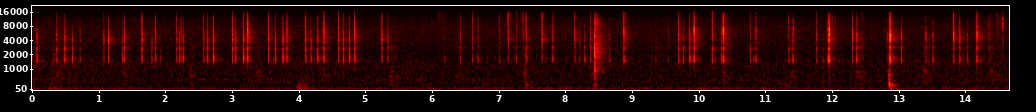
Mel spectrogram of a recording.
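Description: Fingernails tap rapidly on the front of a closed, hollow gold and tortoiseshell metal cigarette case held in the hand. Quick, sharp, bright clicks with very short ring come in uneven bursts over a steady low hum, with a few louder taps standing out.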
